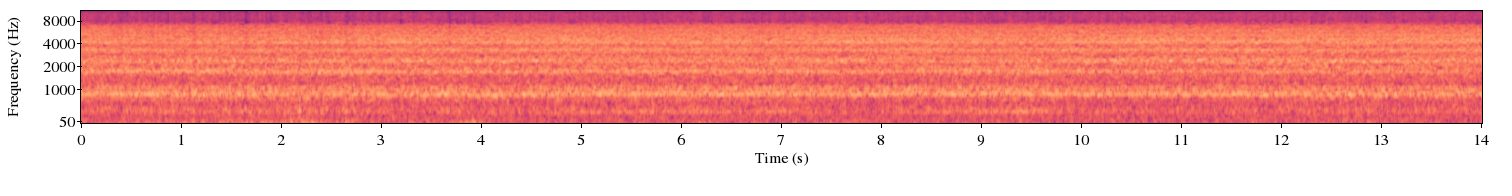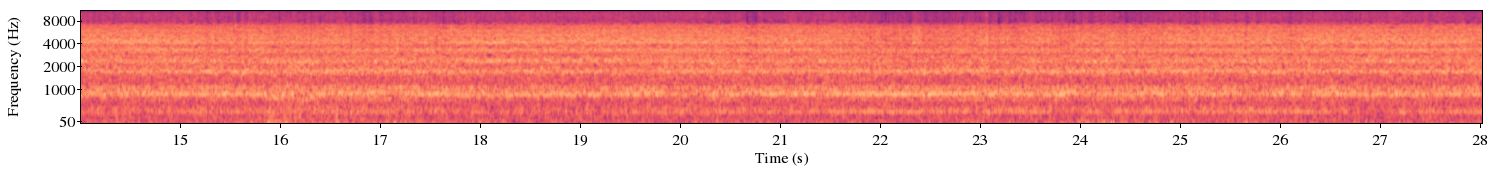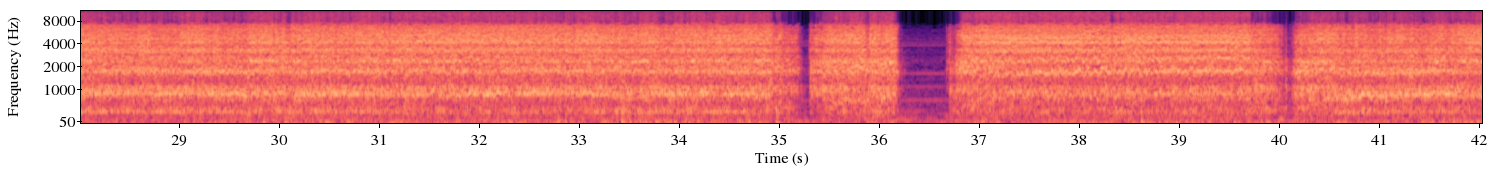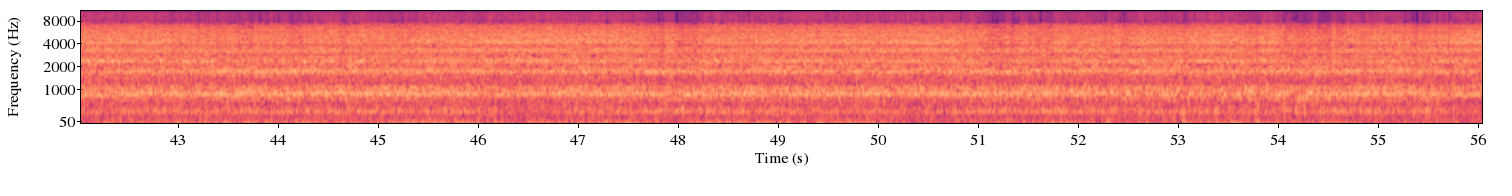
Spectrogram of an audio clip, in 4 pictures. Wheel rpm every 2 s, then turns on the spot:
230, 230, 220, 230, 230, 210, 210, 230, 230, 220, 230, 230, 230, 230, 230, 230, 230, 160, 120, 190, 170, 230, 220, 220, 230, 230, 230, 220.
none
